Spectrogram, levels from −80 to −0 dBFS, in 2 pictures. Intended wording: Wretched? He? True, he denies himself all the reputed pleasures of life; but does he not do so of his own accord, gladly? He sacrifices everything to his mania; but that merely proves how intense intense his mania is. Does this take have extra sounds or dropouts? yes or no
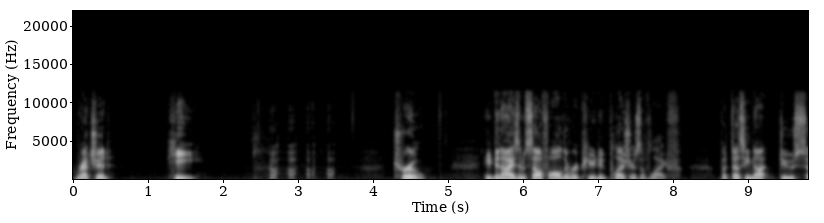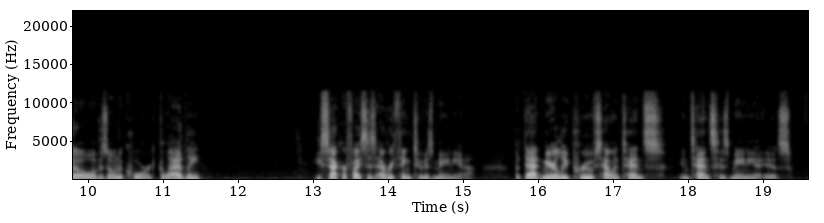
yes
